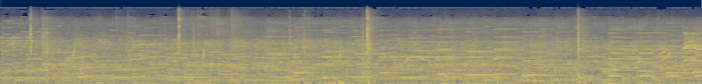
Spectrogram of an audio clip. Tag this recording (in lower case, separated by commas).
slot machine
